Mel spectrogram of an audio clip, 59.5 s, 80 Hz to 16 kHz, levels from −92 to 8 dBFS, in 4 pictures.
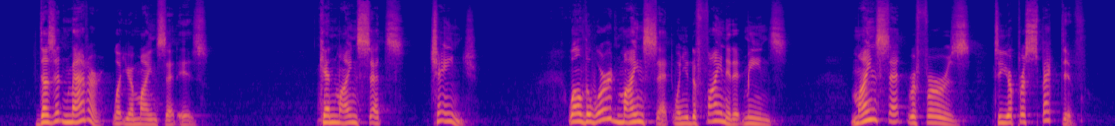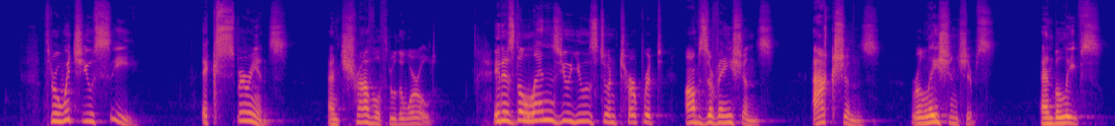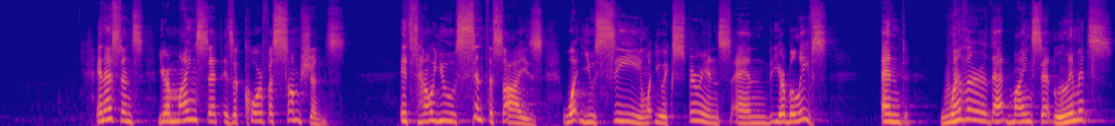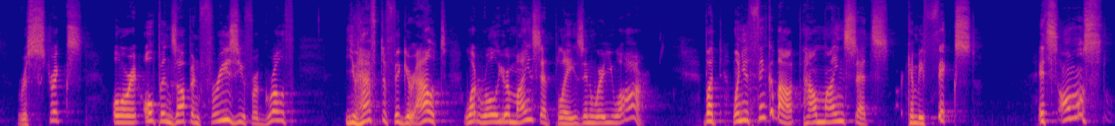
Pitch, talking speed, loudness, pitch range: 205 Hz, 115 wpm, -26 LUFS, 175-230 Hz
